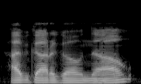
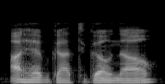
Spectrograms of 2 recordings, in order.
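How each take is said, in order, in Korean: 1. 'I have'는 한 음절로 줄여서 말해요. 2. 'I have'는 두 단어를 모두 온전하게 말해요.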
